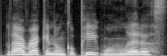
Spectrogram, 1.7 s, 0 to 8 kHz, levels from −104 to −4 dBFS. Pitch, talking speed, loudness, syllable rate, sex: 225 Hz, 285 wpm, -16 LUFS, 7.0 syllables/s, female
